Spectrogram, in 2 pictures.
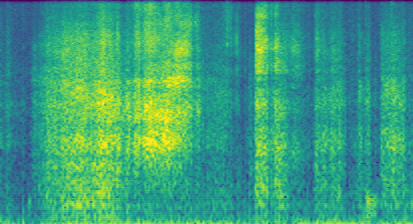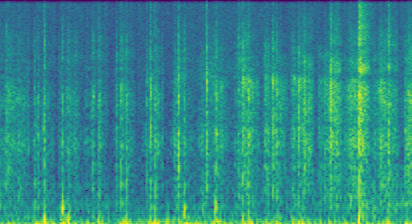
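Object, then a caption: Fine sand raked with fingernails. Fingertips and short nails scratch and rake through a flat bed of fine, light-colored, dry sand, leaving furrows in the loose grains. The result is a continuous run of dry, gritty scratching and rustling strokes with bright, hissy grain noise, over a steady low hum.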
